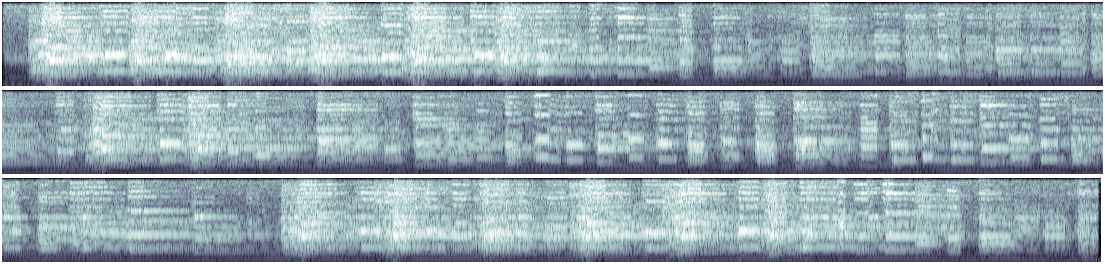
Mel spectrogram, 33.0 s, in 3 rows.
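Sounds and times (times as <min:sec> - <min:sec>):
guitar waltz: 0:00.0 - 0:33.0.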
